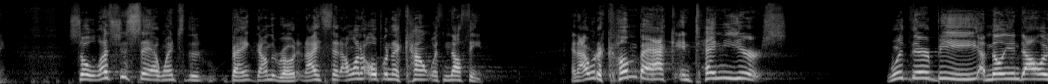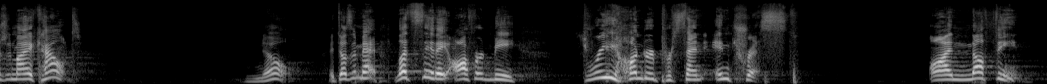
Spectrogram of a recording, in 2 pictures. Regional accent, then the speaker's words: Illinois, United States; we're from Illinois, so now a number of them haven't been to D.C.

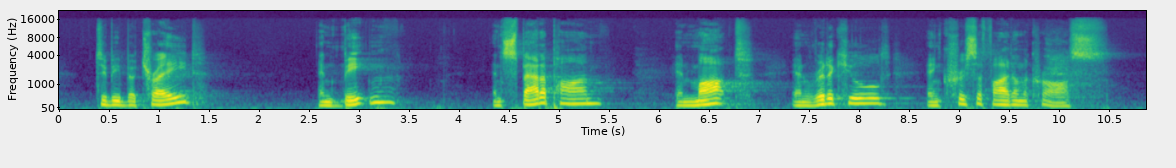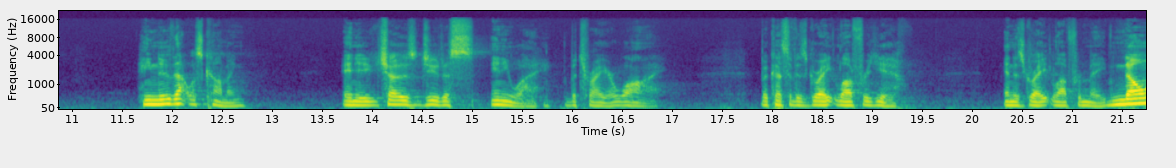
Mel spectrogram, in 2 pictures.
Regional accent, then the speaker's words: South Carolina, United States; Well, I'm from South Carolina. And you go, we don't sound real smart with that.

